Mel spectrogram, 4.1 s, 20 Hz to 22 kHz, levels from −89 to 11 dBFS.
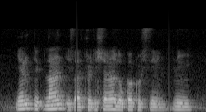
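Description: The speech is briefly interrupted by what is likely a Bluetooth stall: retransmitted packets arriving late let the receiver's buffer run dry. Playback drops to silence for about 19 ms at 1.51 to 1.53 s and about 25 ms at 3.36 to 3.39 s, then resumes.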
